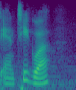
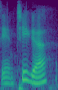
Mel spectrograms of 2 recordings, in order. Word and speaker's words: Antigua: Virgin Islands, and then Antigua, which I always had pronounced Antigua, but it's Antigua, apparently.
